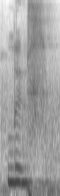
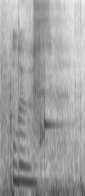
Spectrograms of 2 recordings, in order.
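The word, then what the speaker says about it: luce: Are there any alternate pronunciations? Just the one, loose. Loose. Loose. Loose. Can you repeat the word, please? Loose. Loose. Loose.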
